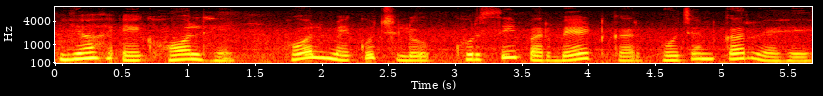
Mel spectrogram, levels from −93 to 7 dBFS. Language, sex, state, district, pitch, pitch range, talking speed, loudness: Hindi, female, Gujarat, Valsad, 210 Hz, 175-235 Hz, 170 wpm, -19 LUFS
